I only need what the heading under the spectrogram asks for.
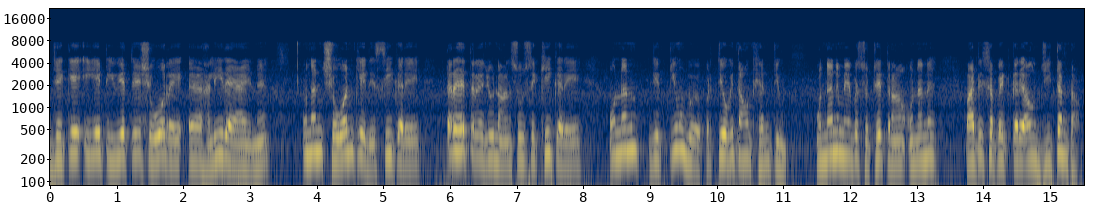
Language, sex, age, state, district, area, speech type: Sindhi, female, 45-60, Rajasthan, Ajmer, urban, spontaneous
